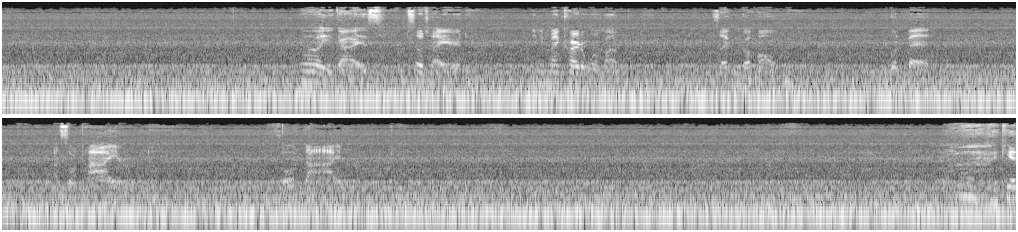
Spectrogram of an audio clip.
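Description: Steady low rumble inside a stationary car's cabin, typical of the car running while parked, with a few brief faint voice-like sounds scattered through it.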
